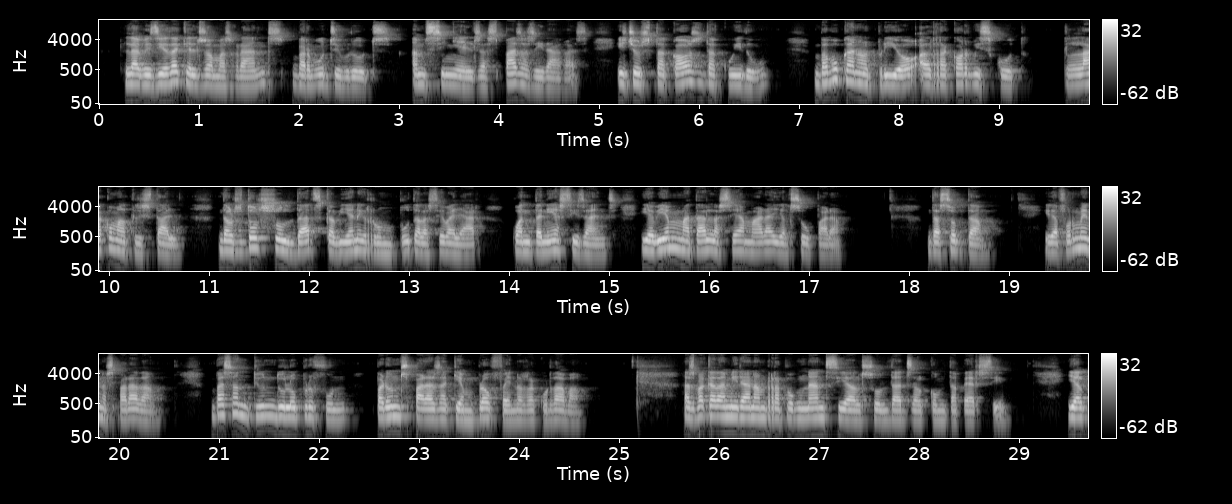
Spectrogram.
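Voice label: Catalan; GoLocalise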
